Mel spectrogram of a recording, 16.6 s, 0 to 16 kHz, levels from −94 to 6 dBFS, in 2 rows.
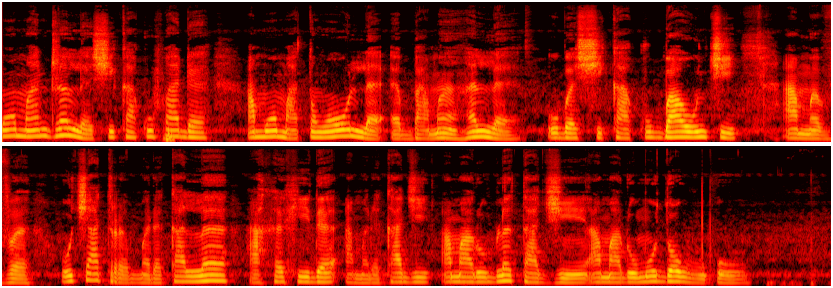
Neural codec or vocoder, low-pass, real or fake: none; 14.4 kHz; real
